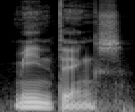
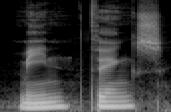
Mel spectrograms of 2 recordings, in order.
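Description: First: Said in the usual way. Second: "Mean things?" lifted in pitch on "things" as a question; questioning rise. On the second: Acted. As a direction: ask "Mean things?" with an upward tune at the end.

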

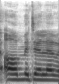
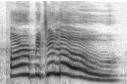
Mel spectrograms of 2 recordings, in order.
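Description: First: Said in the usual way. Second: Higher-pitched comic exclamation; funny voice. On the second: Shown as a demonstration. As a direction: call it out high in a silly voice. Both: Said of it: "says armadillo in a funny voice".

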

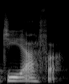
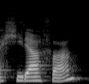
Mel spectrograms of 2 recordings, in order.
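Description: First: "jirafa" dicha como en inglés, con la j suave de giraffe; jirafa con acento gringo. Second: Said in the usual way. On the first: Shown as a demonstration. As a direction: pronuncia "jirafa" a la americana, más grave y lenta. ("jirafa" imitando a la niña con acento gringo) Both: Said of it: "entonces yo decía jirafa".

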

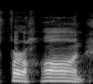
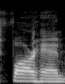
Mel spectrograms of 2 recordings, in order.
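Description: First: FARHAN said "fur-HAHN"; correct pronunciation. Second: FARHAN said "FAR-han"; mistaken pronunciation. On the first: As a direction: land on a long open "hahn" in Farhan. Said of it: "pronouncing his name wrong". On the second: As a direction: Farhan with a flat American A in "han". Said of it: "he says it's Farhan". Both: Retold or imitated.

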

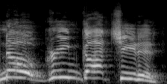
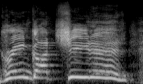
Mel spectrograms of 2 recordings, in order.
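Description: First: Put-on drunk insist. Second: Put-on high, very slow, slurred drunken call; slow high drunk voice to the king; drunk plea. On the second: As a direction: drag each word out like you've had too much. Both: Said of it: "I'm smashed".

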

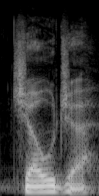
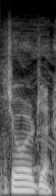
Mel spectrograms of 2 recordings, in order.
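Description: First: "Georgia" as locals drawl it, R-less; local Mableton pronunciation. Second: Said in the usual way. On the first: Shown as a demonstration. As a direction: say Georgia the Mableton way, like "Joe-juh". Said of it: "that's how they say it in Mableton". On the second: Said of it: "And it's not Georgia".

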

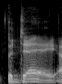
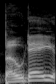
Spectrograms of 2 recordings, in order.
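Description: First: "bidet" said buh-DAY, short unstressed first vowel. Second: "bidet" said BOH-day, long O first. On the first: Offering cohost the version heard from people, "bidet" as buh-day. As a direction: say "bidet" with a quick "buh" opening. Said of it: "I've heard people say bidet". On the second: Asking cohost about his word, "bidet" as boh-day. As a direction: say "bidet" with a round "boh" opening. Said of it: "is it bidet or". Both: Shown as a demonstration.

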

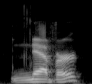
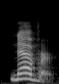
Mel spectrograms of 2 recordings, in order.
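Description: First: Said in the usual way. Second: NEVER pitched high, falling; "Never" as a high, emphatic verdict; emphatic repeat. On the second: Real, not acted. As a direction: repeat "Never" much higher, with finality.

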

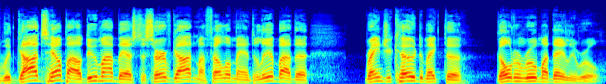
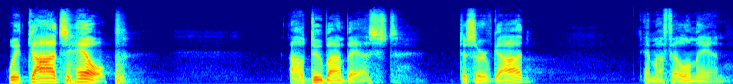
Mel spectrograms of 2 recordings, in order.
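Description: First: A brisk, loud recitation of the Ranger code; quick, louder pledge from memory; recited pledge. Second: Slow reverent pledge. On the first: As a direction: rattle it off like a boy scout oath. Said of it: "or something like that". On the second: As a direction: say the oath slowly, as a prayer. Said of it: "I hope that's about right". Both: Shown as a demonstration.

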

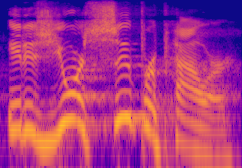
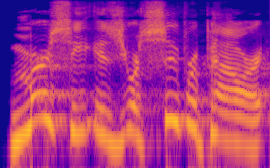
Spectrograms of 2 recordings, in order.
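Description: First: "your" lifted and leaned on, then falling on superpower; stress on your. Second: "Mercy" hit first and strongest, falling after; stress on mercy. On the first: Preacher telling the crowd their gift, stress on "your". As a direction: land the weight on "your". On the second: Preacher naming mercy as their power, stress on "Mercy". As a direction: open hard on "Mercy". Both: Shown as a demonstration.

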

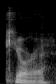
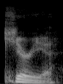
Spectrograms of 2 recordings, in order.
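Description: First: Kiora with an OR in the middle, "kyor-uh"; mispronounced Kiora. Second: Curia as "KYUR-ee-uh"; corrected pronunciation of Curia. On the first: Real, not acted. Player fumbling the name of a game place, mispronounced Kiora. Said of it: "how come I can never say it right". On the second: Shown as a demonstration. Player repeating the name after co-host, corrected Curia. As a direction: copy Curia back carefully, with KYUR and ee-uh. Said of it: "Is that how you say it?".

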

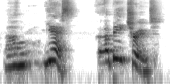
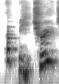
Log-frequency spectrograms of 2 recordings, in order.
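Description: First: High, loud blurted answer; flustered Ivor. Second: High questioning rise on beetroot; incredulous Wendy. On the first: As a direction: blurt the first thing. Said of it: "said the first thing that popped into his head". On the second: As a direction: repeat it in disbelief. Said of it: "she repeated". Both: Acted.

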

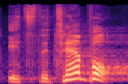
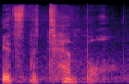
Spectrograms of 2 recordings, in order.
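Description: First: Louder full-voiced proclamation; ringing emphatic answer; loud declaration. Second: Breathy hushed whisper, much softer; hushed whisper of the answer. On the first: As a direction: announce it boldly to the room. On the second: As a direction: whisper it like a secret. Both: Shown as a demonstration. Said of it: "What is that?".

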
